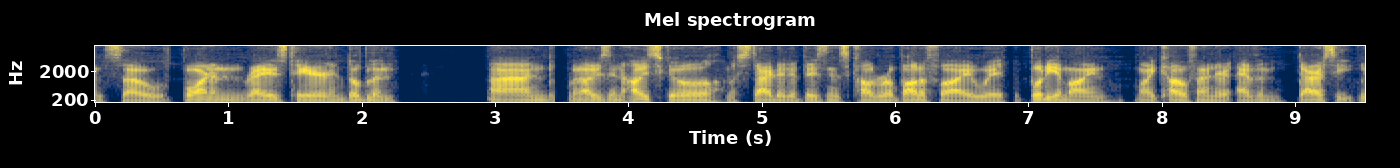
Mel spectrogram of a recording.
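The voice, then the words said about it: Irish Dublin accent. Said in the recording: “I'm from Dublin in Ireland, in case anyone hasn't been able to tell from the accent.”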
